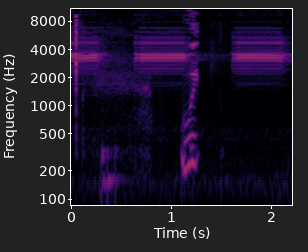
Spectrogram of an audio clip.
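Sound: fire alarm going off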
